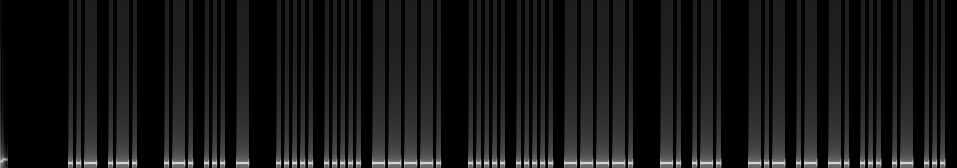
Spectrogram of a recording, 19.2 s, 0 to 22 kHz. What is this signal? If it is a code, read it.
Morse code, heard as a keyed tone, about 15 wpm, 700 Hz. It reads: UR RST 559 559 NR KANSAS
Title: K1USN SST QSO Practice 15wpm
